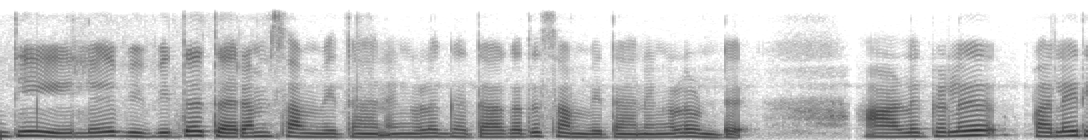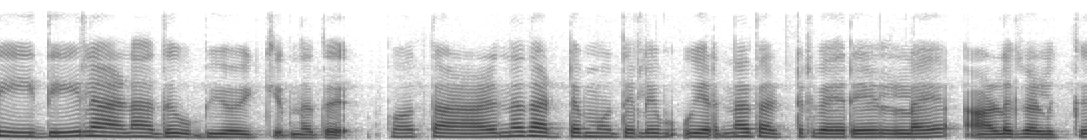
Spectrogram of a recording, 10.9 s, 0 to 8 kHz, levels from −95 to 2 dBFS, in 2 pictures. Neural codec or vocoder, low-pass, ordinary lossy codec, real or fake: none; 7.2 kHz; none; real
